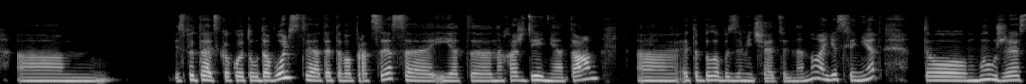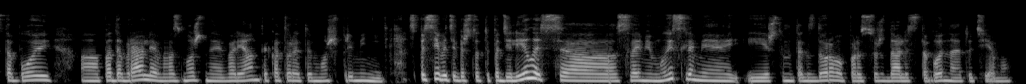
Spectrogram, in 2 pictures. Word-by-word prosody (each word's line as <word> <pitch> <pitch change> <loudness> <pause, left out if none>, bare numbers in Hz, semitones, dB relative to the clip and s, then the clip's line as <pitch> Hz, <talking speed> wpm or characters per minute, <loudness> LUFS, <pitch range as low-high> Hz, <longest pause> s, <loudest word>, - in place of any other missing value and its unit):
ам, 165 +2 0 0.6
испытать 190 +2 +3
какое-то 185 0 0
удовольствие 200 - +4
от 175 - -2
этого 170 -1 +1
процесса 175 +1 0
и 165 - -2
от, 165 0 -2
э, 165 -1 0
нахождения 175 -1 +1
там, 245 +9 +4 0.4
э, 170 -1 0
это 180 +1 -2
было 195 +2 +1
бы 175 0 -1
замечательно. 155 -2 -3
Ну, 230 - -1
а 265 - +3
если 220 -2 -1
нет, 215 - 0 0.4
то 185 -1 +3
мы 185 +6 +3
уже 200 -1 +2
с - - -7
тобой, 190 +2 0 0.3
э, 165 0 -1
подобрали 185 +3 +2
возможные 165 0 -2
варианты, 170 +4 -1
которые 170 -1 -4
ты 165 - -5
можешь 165 +1 -2
применить. 170 -5 -1 0.2
Спасибо 225 -1 +2
тебе, 185 -2 -1
что 185 +2 -4
ты 170 - -8
поделилась, 200 - +4
э, 165 -3 +2
своими 175 +1 -1
мыслями 180 - +1
и 160 +1 -3
что 160 +1 -8
мы 165 - -1
так 160 0 -4
здорово 180 +2 -1
порассуждали 160 0 -3
с 155 - -10
тобой 165 +4 -3
на 160 -3 -1
эту 155 0 -8
тему. 150 0 -7
175 Hz, 155 wpm, -24 LUFS, 165-190 Hz, 0.6 s, удовольствие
